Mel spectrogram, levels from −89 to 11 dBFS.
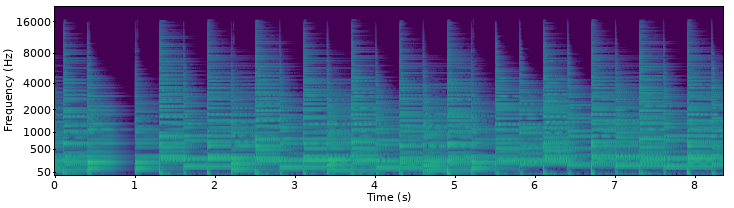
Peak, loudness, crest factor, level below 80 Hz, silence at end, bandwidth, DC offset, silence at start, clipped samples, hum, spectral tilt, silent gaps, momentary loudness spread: -8 dBFS; -27 LUFS; 18 dB; -44 dBFS; 0 s; 17 kHz; 0.2%; 0 s; under 0.1%; none; -4.5 dB/octave; none; 4 LU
